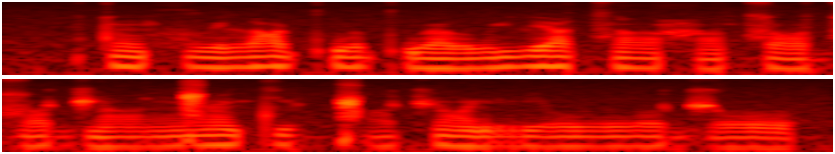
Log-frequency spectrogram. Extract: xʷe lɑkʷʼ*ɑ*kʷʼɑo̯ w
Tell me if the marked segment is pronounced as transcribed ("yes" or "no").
yes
